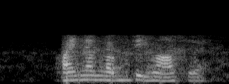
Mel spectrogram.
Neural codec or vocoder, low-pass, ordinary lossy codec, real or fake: vocoder, 44.1 kHz, 80 mel bands, Vocos; 7.2 kHz; AAC, 16 kbps; fake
